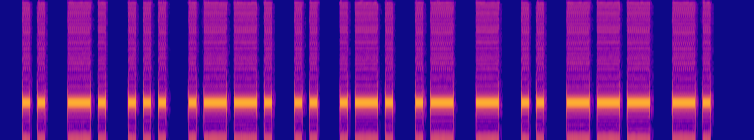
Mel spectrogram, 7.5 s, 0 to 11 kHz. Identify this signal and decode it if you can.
Morse code, heard as a keyed tone, about 16 wpm, 800 Hz. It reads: INSPIRATION
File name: Sayings / Quotes / Persperation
